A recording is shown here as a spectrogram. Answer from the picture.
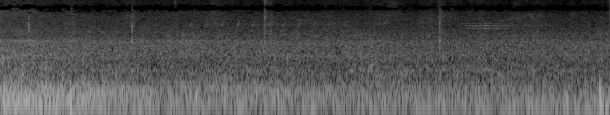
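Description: Road traffic on a wide multi-lane street: a passing vehicle fades away over the first couple of seconds, leaving a steady low rumble.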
